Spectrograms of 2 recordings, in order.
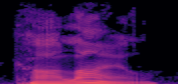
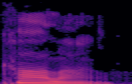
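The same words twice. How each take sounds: First: It is said in the standard pronunciation. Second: It is said in the local pronunciation.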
